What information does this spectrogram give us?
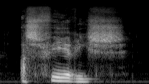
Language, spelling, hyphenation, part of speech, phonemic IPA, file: Dutch, asferisch, asfe‧risch, adjective, /ˌaːˈsfeː.ris/, Nl-asferisch.ogg
- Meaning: aspherical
